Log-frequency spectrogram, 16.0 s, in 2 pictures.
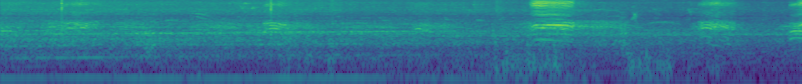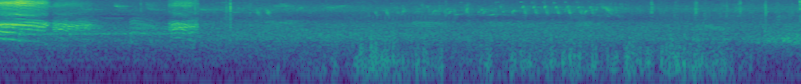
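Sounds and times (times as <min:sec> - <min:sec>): bird harsh calls: 0:00.0 - 0:10.0.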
